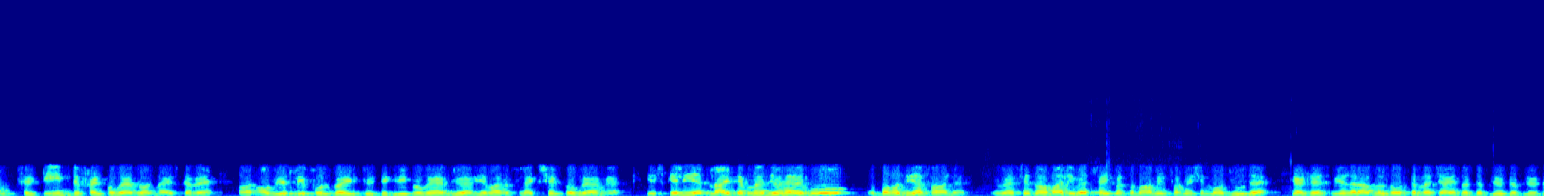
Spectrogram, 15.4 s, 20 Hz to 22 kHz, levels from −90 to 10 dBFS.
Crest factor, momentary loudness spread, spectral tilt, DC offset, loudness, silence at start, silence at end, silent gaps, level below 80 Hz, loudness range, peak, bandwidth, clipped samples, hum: 14 dB; 9 LU; -8 dB/octave; under 0.1%; -32 LUFS; 0 s; 0 s; none; -78 dBFS; 3 LU; -16 dBFS; 3.7 kHz; under 0.1%; none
